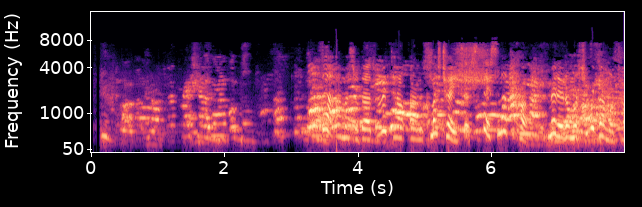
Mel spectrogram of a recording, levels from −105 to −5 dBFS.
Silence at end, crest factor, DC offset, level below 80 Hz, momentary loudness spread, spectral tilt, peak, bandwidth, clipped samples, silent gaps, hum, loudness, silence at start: 0 s; 14 dB; under 0.1%; -66 dBFS; 18 LU; -3.5 dB/octave; 0 dBFS; 7.8 kHz; under 0.1%; none; none; -13 LUFS; 0.15 s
